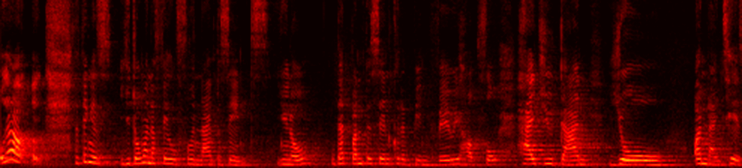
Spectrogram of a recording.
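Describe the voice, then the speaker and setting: Amid noticeable background noise and audible room echo, a woman with a Zulu accent speaks at a fairly slow pace and a fairly high pitch with fairly even intonation. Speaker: student YouTuber. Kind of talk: casual vlog advice.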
